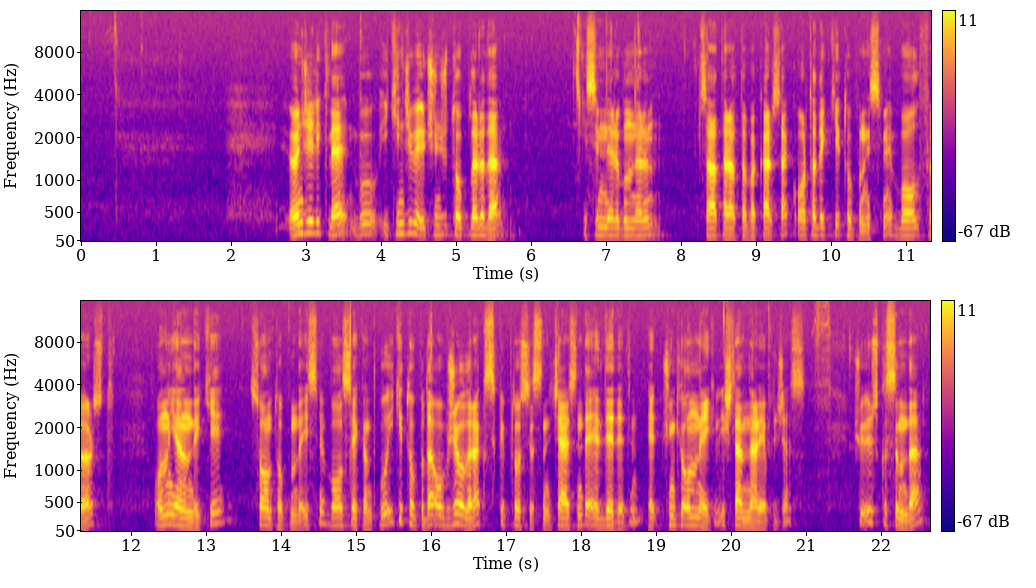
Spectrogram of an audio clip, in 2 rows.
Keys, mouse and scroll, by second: 17.8-22.6 drag.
